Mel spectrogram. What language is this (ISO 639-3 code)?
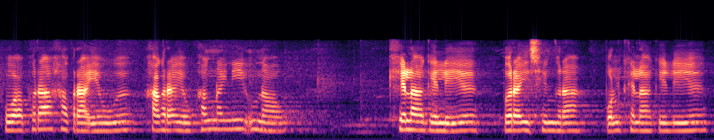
brx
